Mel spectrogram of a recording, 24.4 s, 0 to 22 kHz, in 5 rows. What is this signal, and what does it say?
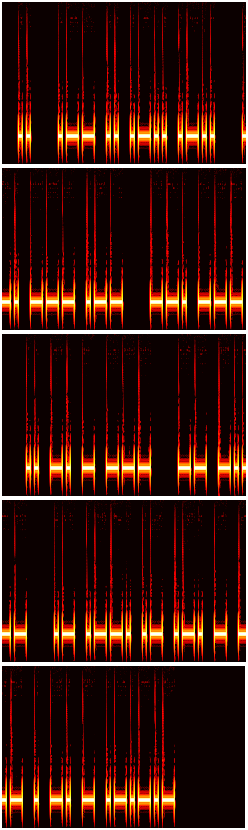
Morse code, heard as a keyed tone, about 15 wpm, 700 Hz. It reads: I WILL NOW GO INTO MY APARTMENT.
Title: Sentences from Top 1000 Words - Review Part 6 - 15wpm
